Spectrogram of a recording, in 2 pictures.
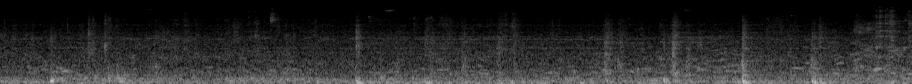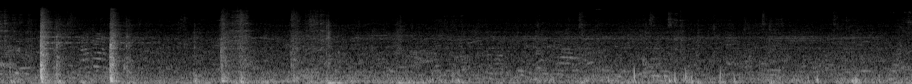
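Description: A train rumbles along steadily, with wheels clacking on the rails.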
